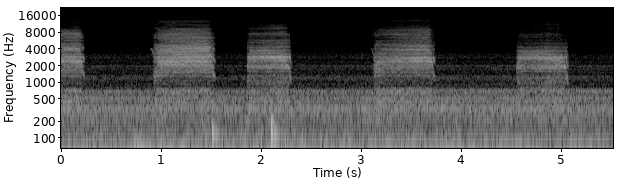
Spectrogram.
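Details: Harsh, broadband hissing screeches from wild barn owls at a nest box during a feeding, the male bringing a mouse that the female passes to a nestling; five evenly spaced bursts about a second apart over steady low hum.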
